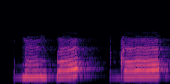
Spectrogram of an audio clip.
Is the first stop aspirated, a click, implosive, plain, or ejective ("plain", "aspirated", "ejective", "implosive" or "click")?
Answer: implosive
